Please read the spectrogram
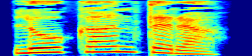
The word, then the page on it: ಲೋಕಾಂತರ: kannada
